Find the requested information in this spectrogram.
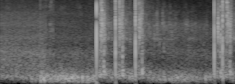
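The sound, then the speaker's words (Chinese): Gunfire cracks out during a military drill simulating an enemy beach landing at Guanyin beach in Taoyuan: a few sharp rifle shots, three in quick succession and then a pair, over a steady low rumble. “枪拿出来，上准目标就要开始弹。模拟强军抢滩上花，国军伫咧进行反击。”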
